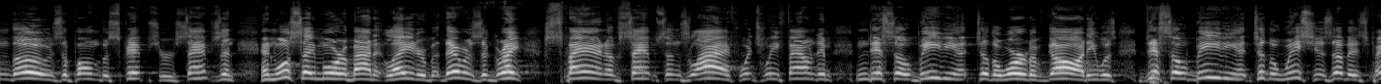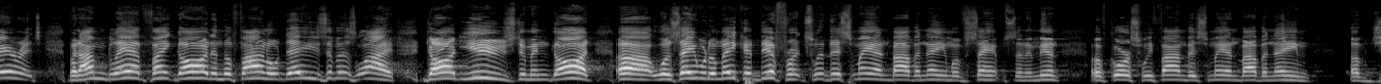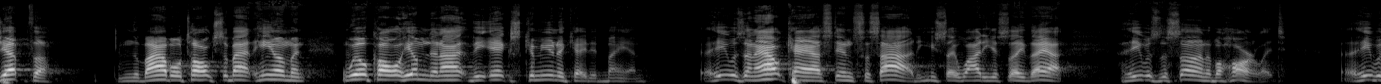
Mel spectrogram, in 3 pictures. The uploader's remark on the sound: A sermon preached Sunday Evening, on July 2, 2023.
